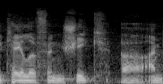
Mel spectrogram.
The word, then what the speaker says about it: caliph: Khalifat, in my undoubtedly badly pronounced Arabic, is what we might say in English is caliph. A lot of people will sometimes say khalif.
